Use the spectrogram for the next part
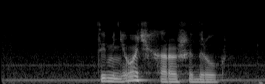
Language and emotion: Russian, positive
